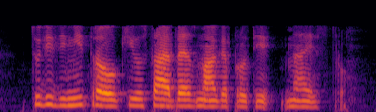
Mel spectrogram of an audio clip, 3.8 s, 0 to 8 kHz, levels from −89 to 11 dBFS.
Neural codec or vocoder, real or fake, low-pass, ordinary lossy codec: none; real; 7.2 kHz; AAC, 16 kbps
